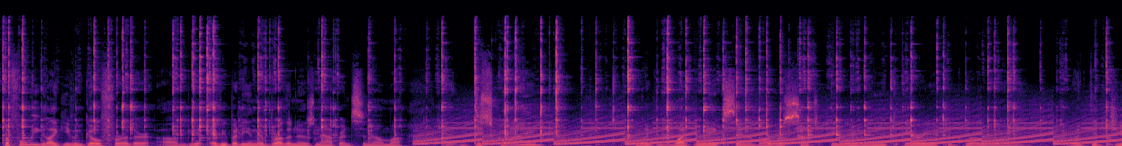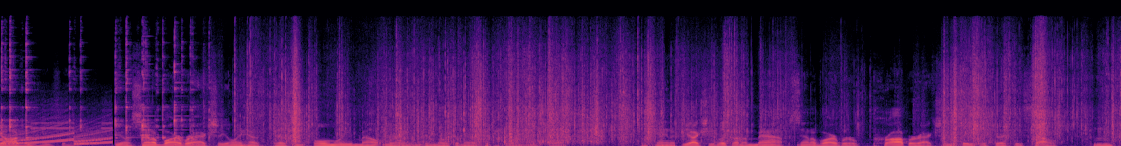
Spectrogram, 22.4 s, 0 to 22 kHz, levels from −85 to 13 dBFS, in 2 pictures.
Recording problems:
household noises; very loud; throughout; as loud as the speech
siren; loud; from 4 to 12 s; peak level with the speech

